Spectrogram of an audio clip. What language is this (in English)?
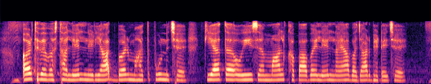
Maithili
